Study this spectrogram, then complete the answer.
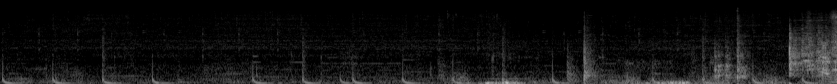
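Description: A spoon or whisk stirs a flour roux in a hot pan with a steady rhythmic scraping about twice a second, soft sizzling underneath, growing busier and louder in the final seconds.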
